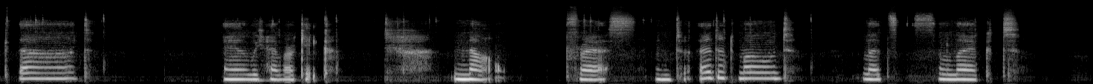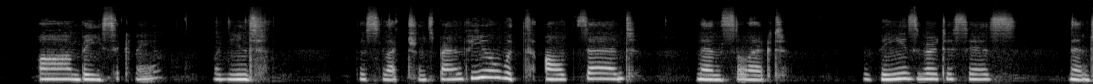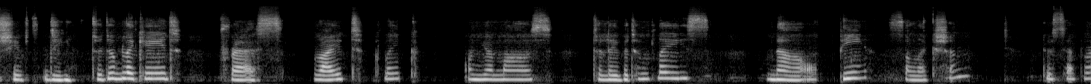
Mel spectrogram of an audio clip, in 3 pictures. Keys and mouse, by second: 2.0-2.7 middle drag, 2.8 click, 4.5-5.1 drag, 5.8 shift+middle click, 6.7-8.3 middle drag, 10.8 middle click, 11.4 shift+middle click, 12.9 alt+z, 13.4-16.0 drag, 16.1-18.7 drag, 20.5 shift+d, 28.8 p, 31.0 click, 31.9-32.3 drag, 32.3 middle click.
